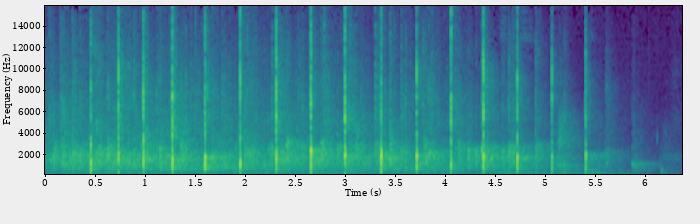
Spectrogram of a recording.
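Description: An audience applauds with a steady rhythmic beat of sharp claps over a dense wash of clapping, holding strong for several seconds before quickly dying away.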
